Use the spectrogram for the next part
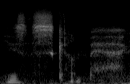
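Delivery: a hushed whispered insult; soft unvoiced whisper. Real, not acted. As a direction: whisper it like a secret. Whispered aside.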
